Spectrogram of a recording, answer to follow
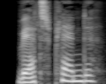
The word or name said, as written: værtsplante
